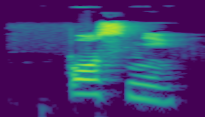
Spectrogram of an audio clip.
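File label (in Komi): "посни" Komi, female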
